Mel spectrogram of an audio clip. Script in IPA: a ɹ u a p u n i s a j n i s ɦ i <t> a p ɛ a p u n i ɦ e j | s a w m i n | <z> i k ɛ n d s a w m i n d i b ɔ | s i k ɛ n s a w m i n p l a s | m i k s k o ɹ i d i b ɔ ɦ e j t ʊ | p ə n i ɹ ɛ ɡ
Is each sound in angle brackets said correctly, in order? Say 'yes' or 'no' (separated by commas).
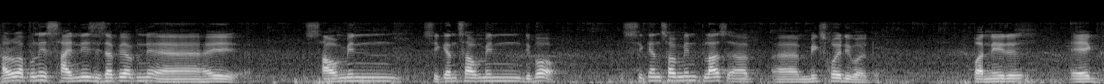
no, no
